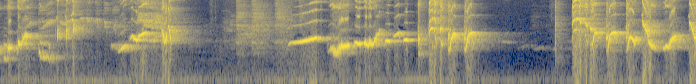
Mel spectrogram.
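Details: White-rumped shama song from Indonesia, played to train other songbirds: varied whistled and chattering phrases sliding up and down, with short bursts and a brief silence before a final busy run.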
